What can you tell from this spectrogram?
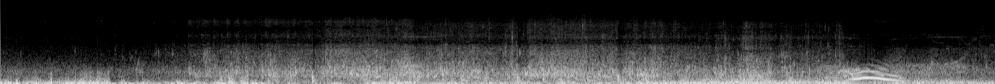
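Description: Wind buffeting the microphone, with water splashing and churning from about two seconds in as a hooked northern pike thrashes at the surface.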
